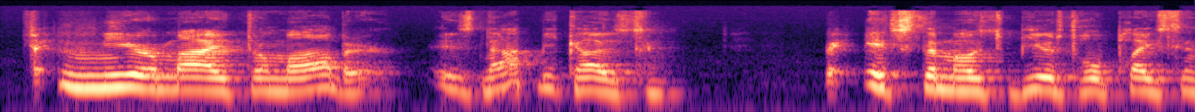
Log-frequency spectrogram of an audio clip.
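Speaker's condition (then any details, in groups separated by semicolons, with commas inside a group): ALS; progressive, onset leg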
